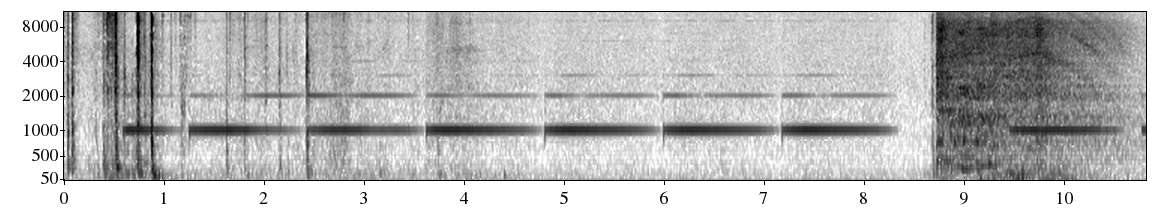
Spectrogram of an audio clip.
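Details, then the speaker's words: Jeep WK/XK 3.7L V6, hot restart about five minutes after shutdown: a key-in chime pings, then a couple of seconds of rough cranking that never fires. The fault never occurs when cold; the owner diagnosed the crankshaft position sensor and replaced it. "I stopped by the store grab something real quick five minutes come back in and basically she makes that horrible noise and she won't start so the sort of like intermittent start"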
